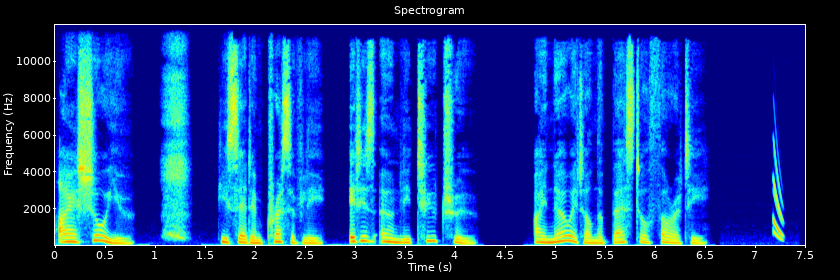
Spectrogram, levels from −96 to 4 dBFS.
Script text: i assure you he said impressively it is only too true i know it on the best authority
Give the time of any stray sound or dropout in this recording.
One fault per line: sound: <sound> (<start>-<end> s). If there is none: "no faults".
sound: sniff (1.0-1.4 s)
sound: chirp (7.2-7.3 s)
